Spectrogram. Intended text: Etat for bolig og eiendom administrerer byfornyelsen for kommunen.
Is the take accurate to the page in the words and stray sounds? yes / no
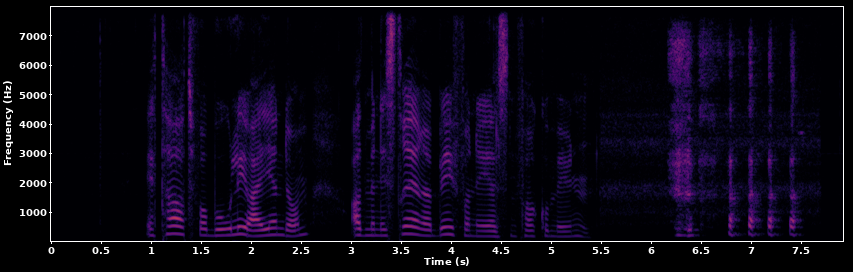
no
